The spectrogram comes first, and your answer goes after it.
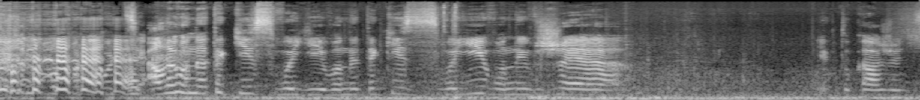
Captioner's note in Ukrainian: сміх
